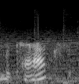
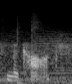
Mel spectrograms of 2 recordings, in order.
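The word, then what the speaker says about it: macaque: I was catching up on some shows I missed, and on the January 4th show, you mentioned the cheap monkey whores, and you kept pronouncing it macax, but it's actually pronounced macaques.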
